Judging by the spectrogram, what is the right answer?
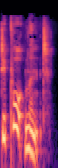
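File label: "deportment", English, British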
